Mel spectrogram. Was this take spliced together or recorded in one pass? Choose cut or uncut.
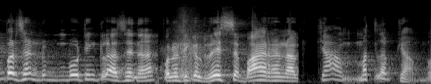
cut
